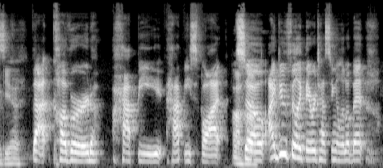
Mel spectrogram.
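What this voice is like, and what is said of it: Low voice with vocal fry. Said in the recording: “my voice sits low. I'm kind of a vocal fryer speaker”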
